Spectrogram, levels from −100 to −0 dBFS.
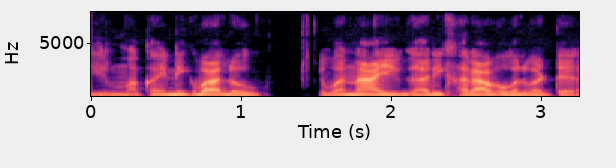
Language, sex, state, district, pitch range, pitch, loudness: Bhojpuri, male, Bihar, Saran, 100-110 Hz, 105 Hz, -21 LUFS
